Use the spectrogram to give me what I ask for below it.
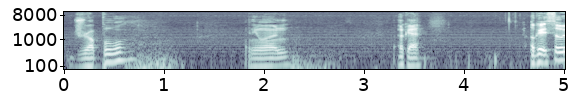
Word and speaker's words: Drupal: And so he renames the project to be, as it is today, Drupal. So it's much easier. Of course, we still get people who try to pronounce it like Drupal.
